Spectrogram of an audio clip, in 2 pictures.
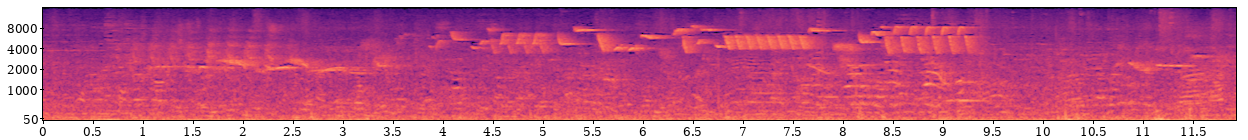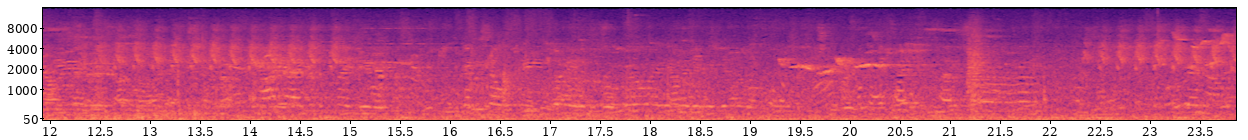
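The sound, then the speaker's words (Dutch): Birds sing in a park: bursts of high chirps and trills cluster in the first seconds, and scattered tweets follow over a dense, steady background. “ik ben nu even op bezoek bij de vogels, zoals je hoort.”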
